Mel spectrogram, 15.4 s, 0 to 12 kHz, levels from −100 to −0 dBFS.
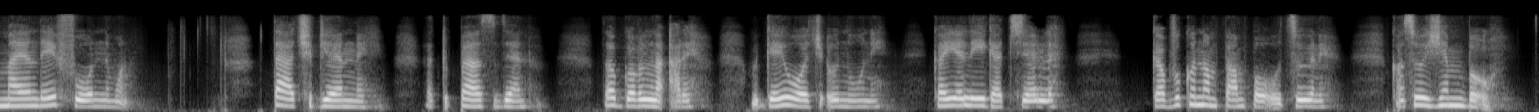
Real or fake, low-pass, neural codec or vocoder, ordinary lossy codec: fake; 7.2 kHz; codec, 16 kHz, 0.5 kbps, X-Codec, WavLM features, trained on Multilingual LibriSpeech; AAC, 64 kbps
